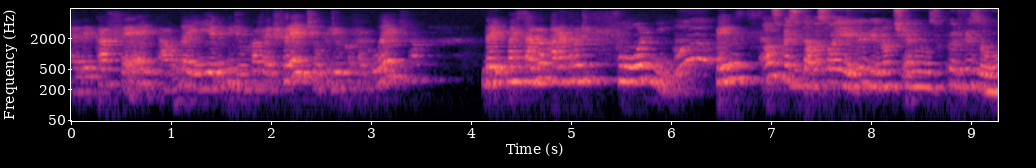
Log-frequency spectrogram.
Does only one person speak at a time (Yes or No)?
Yes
